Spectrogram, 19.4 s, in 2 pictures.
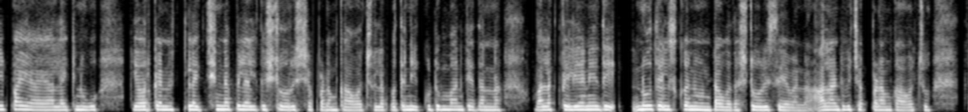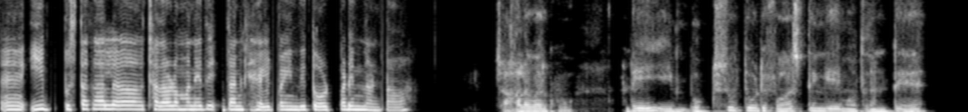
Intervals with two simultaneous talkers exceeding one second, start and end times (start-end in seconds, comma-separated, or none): none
